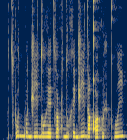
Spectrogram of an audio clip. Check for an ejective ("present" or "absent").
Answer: present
